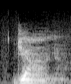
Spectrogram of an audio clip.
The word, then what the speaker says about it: Dhyana: DHY is pronounced the same as above, as though Y were added after Dya. Dhyana.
